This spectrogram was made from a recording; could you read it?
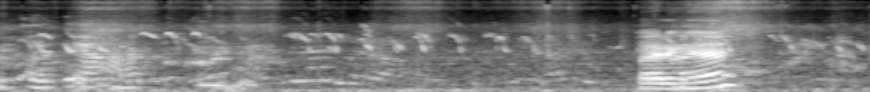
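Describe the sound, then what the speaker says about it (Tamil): Chickens at a mother's house cluck in short bursts close by, with one louder, harsh squawk-like call near the end, and a person speaks briefly over them. "எங்கள் அம்மா வீட்டில் உள்ள கோழிங்க"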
